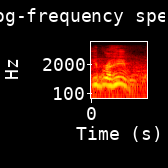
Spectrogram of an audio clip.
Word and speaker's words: Ibrahim: Abraham and Ibrahim, there's certain variations in terms of how we say it, okay?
